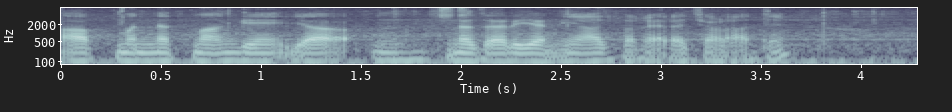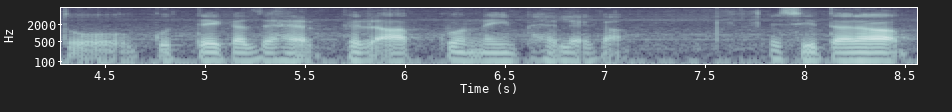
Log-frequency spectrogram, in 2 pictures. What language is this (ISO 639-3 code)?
urd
